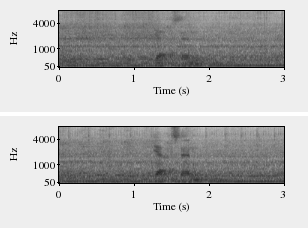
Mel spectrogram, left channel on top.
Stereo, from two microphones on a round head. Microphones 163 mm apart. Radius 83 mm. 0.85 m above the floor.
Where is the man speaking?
45° right (ahead or behind), 4 m.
